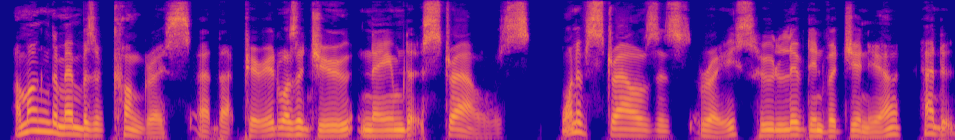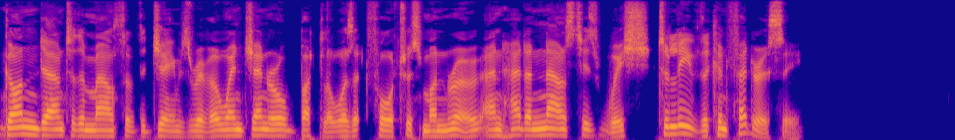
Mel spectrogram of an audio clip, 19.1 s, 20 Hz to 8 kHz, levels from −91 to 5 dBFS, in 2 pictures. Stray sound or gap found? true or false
false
